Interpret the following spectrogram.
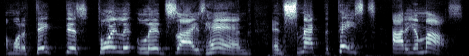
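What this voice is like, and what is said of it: Speaks with a distinctive accent. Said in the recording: “I just love the accent. It's a guilty pleasure when he starts that shit.”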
